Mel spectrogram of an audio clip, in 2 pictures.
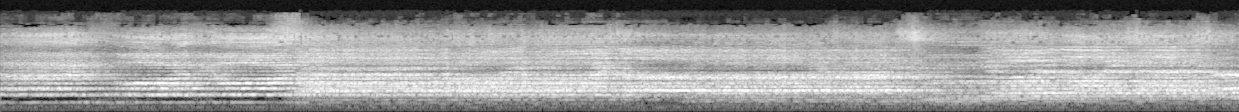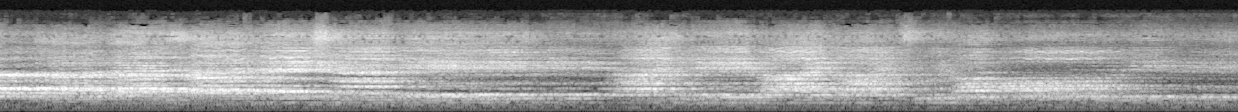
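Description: Mixed choir of men's and women's voices singing sustained chords. It comes in just before this point and grows fuller about three seconds in.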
